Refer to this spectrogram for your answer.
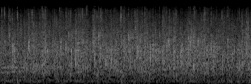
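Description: A crowd applauds steadily, many hands clapping together in a dense, even wash of sound that stays loud throughout without any voices rising above it.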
